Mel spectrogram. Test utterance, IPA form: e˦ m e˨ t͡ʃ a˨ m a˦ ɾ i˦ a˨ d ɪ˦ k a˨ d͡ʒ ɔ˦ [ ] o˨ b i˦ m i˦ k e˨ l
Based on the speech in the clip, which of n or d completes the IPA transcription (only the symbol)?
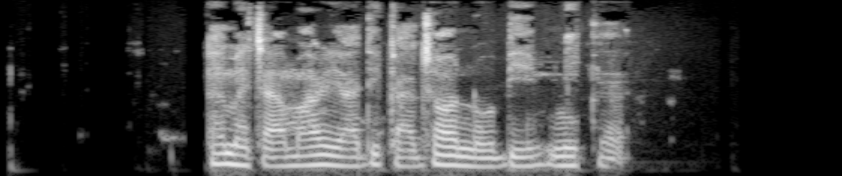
n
